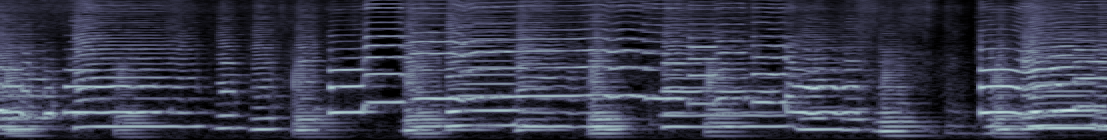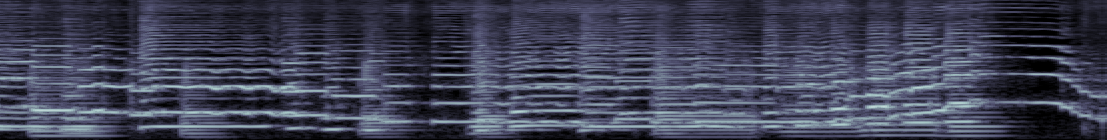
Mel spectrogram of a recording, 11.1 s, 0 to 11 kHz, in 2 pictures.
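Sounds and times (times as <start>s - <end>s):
saxophones and clarinet playing march: 0.0s - 11.0s.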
